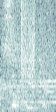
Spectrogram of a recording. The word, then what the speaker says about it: Soplica: you oh so this is how do you pronounce it again soopa soopa Queens vodka is a traditional polish drink I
